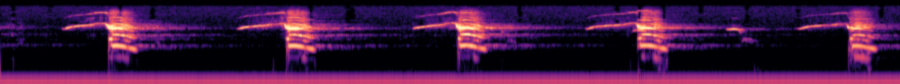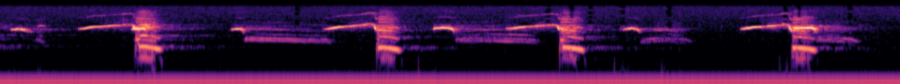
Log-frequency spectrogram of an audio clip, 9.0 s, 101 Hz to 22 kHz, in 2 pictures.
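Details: At a golden eagle nest in Soomaa National Park, southwestern Estonia, during mating on 17 March 2024 at 10:47 am; ten rhythmic high yelps, loud at first then fading, with softer wavering notes slipped between later cries.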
